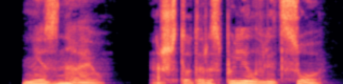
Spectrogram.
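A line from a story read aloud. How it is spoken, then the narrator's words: Quiet answer. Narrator (Russian): тихо ответил Адам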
